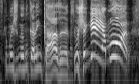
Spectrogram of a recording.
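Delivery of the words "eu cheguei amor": very high, louder, projected drill-sergeant style voice. Imagining the sergeant arriving home, in a projected sergeant voice. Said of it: "é sempre no, na, no, no impostação".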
